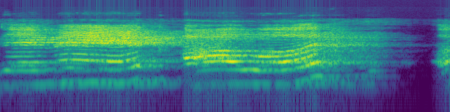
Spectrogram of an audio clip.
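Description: A young girl singing into a handheld microphone, her voice gliding between held notes.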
